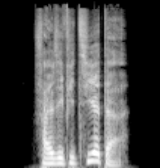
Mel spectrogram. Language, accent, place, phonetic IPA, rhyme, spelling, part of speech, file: German, Germany, Berlin, [falzifiˈt͡siːɐ̯tɐ], -iːɐ̯tɐ, falsifizierter, adjective, De-falsifizierter.ogg
- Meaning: inflection of falsifiziert: 1. strong/mixed nominative masculine singular 2. strong genitive/dative feminine singular 3. strong genitive plural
